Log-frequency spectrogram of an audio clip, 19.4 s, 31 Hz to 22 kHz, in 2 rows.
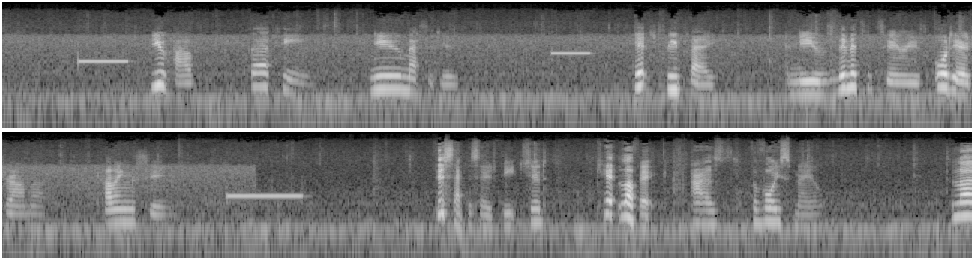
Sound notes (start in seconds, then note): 0.8 beep; 5.5 high pitched beep; 11.9 lower beep; 12.9 rain continues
